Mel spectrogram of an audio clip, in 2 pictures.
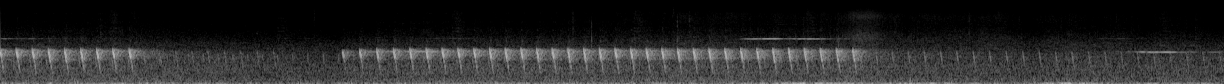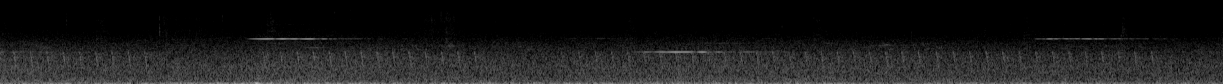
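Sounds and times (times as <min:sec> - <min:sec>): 
grey nightjar Caprimulgus jotaka giving dry knocking calls: 0:00.0 - 0:01.6, 0:03.4 - 0:12.5, 0:14.8 - 0:16.4, 0:18.6 - 0:23.9.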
